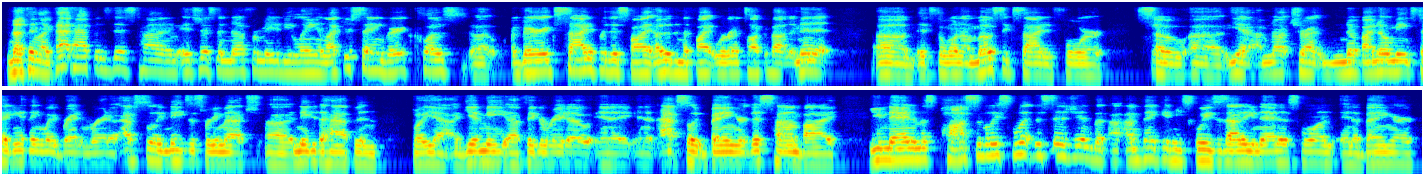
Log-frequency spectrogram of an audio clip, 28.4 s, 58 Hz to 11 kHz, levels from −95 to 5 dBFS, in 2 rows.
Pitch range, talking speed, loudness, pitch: 120-145 Hz, 215 wpm, -27 LUFS, 130 Hz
